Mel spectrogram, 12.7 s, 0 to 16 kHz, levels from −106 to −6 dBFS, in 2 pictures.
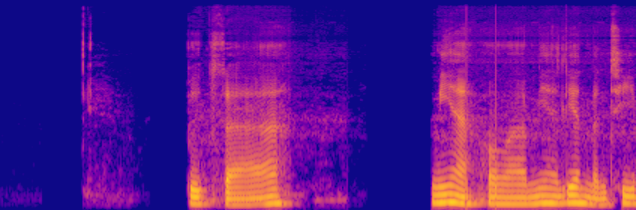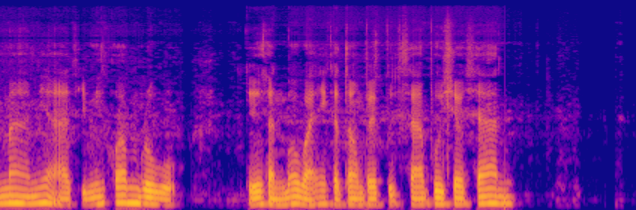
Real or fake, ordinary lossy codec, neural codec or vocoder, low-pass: real; none; none; 14.4 kHz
